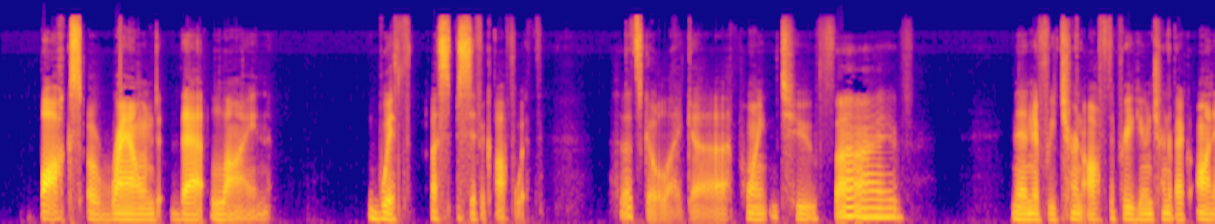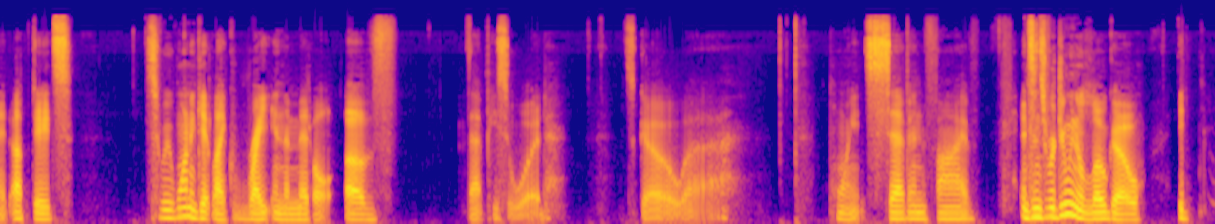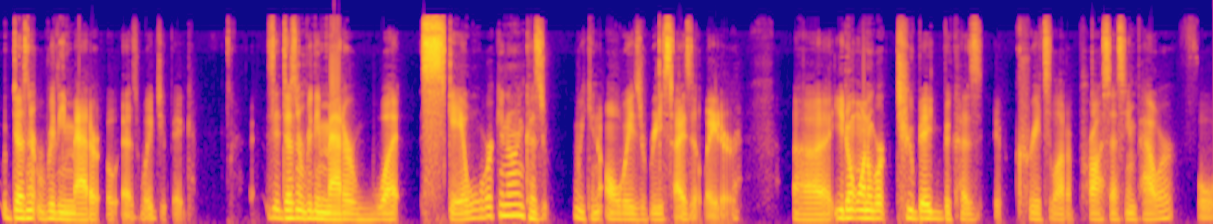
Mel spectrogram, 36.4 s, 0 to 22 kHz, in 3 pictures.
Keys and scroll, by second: 7.7 2, 8.8 typing, 19.8 BackSpace, 20.0 BackSpace, 21.1 typing, 30.8 BackSpace, 35.1 5.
